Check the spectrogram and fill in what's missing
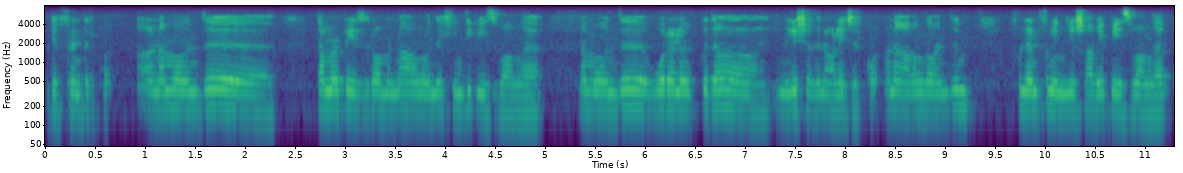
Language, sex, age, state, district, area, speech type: Tamil, female, 18-30, Tamil Nadu, Tiruvannamalai, urban, spontaneous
